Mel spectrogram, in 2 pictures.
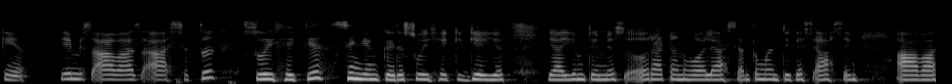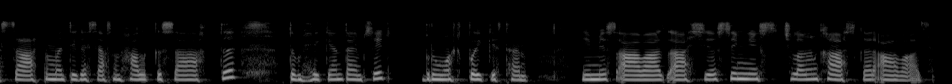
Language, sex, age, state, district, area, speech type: Kashmiri, female, 18-30, Jammu and Kashmir, Anantnag, rural, spontaneous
